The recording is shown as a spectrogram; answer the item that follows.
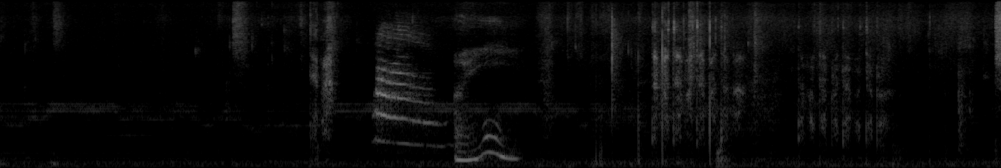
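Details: Domestic cat playing with cat toys (fluttering butterfly, cat tunnel, cat track toy): two short meows around the middle, the first falling in pitch, the second wavering, followed by light clicks and rattles from the toys.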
